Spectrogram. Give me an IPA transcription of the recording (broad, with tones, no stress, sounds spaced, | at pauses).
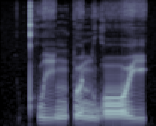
kʷʰ iː˨˩ ŋ p ɵ˨˩ n w ɔː˨˧ j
